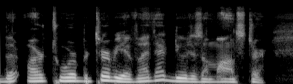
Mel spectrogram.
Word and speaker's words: Beterbiev: Number two is Artur Beterbiev, Better Beef. Some people pronounce his name Better Beef, but Artur Beterbiev, that dude is a monster.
